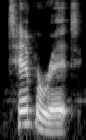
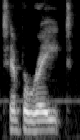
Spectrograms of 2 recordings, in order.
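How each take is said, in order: First: The last syllable is reduced and unrhymed. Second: The last syllable is full, rhyming with rate. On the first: This is the modern pronunciation. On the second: This is the older, period pronunciation.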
